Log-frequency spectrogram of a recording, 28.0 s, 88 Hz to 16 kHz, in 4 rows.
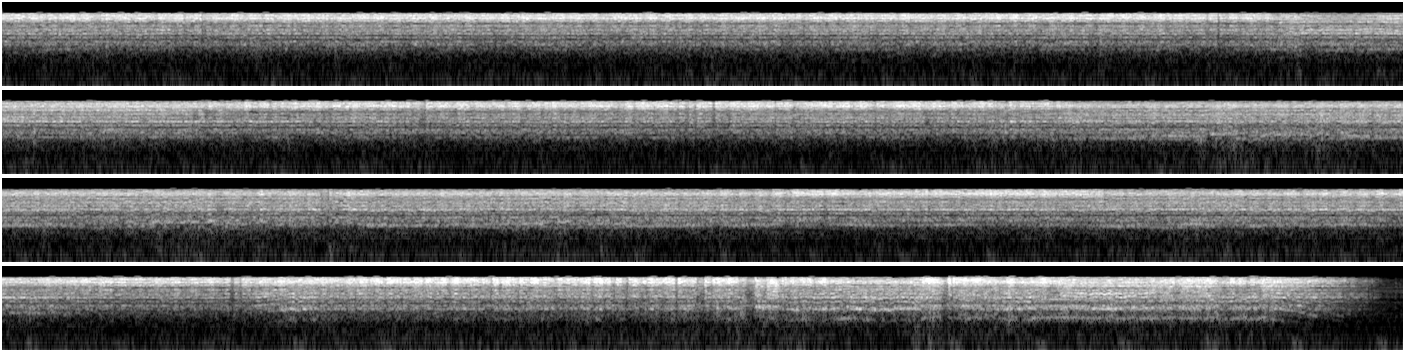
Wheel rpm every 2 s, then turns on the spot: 120, 120, 120, 110, 120, 120, 110, 110, 110, 110, 120, 140, 160, 130.
none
